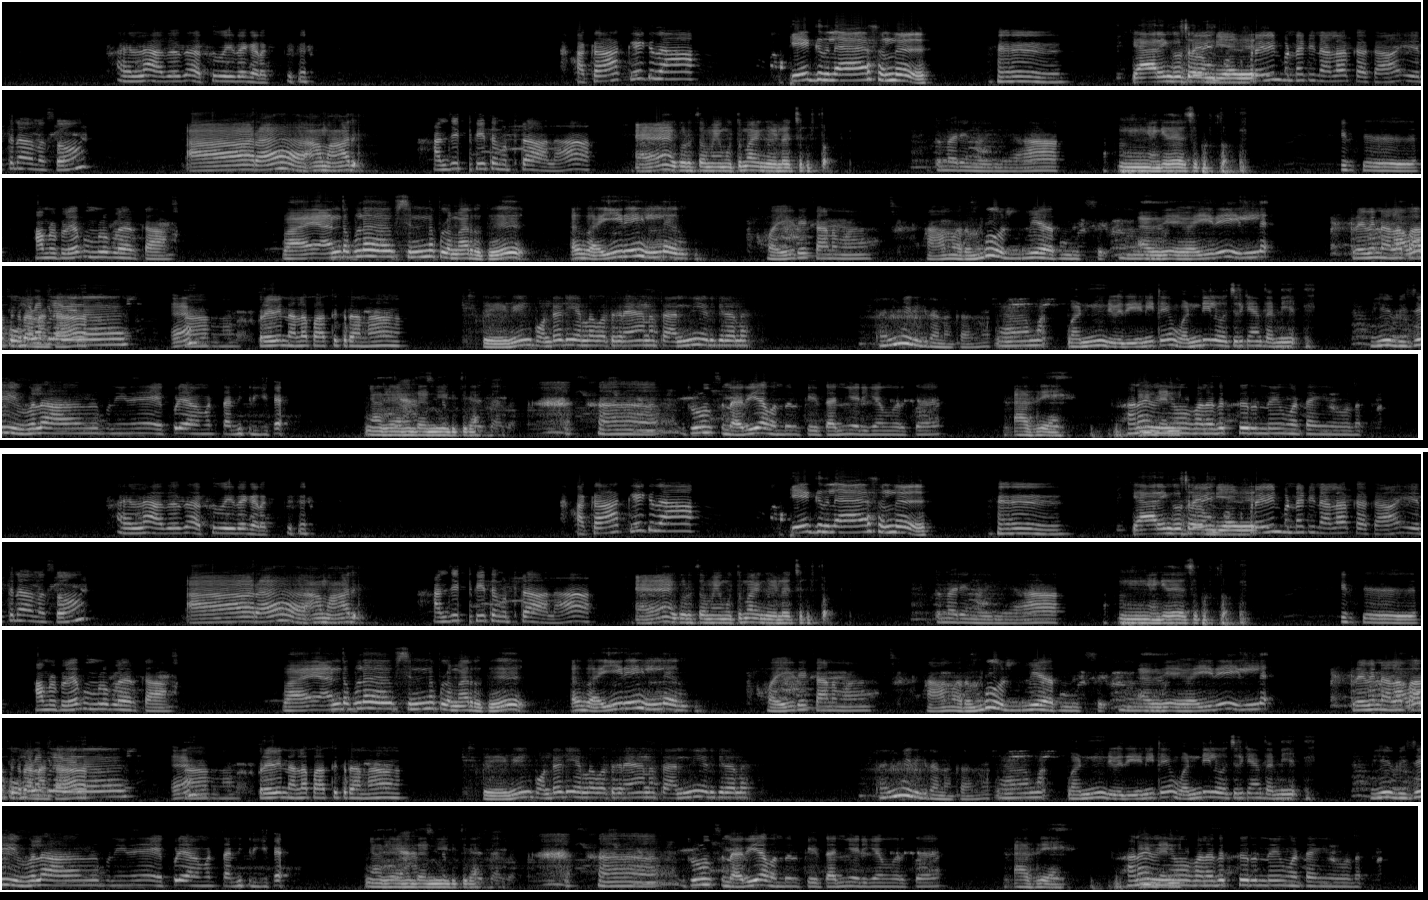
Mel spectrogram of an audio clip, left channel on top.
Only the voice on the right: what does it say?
அல்ல அதது அத்து போய்தா கெடக்கு அக்கா கேக்குதா
ம்
பிரவீன்
பிரவீன் பொண்டாட்டி நல்லா இருக்காக்கா எத்தனாவது மாசோ
அஞ்சுக்கு தீத்தோ குடுத்துட்டாகளா
முத்து மாரியம்மன் கோயில்லயா
தூ ஆம்பள புள்ளயா பொம்பள புள்ள இருக்கா
வயிரே காணமா ஆமா ரொம்ப ஒல்லியா இருந்துச்சு ம்
பிரவீன் நல்லா
பாத்துக்கறானாக்கா
ஆ பிரவீன் நல்லா பாத்துக்கறானா
தண்ணி அடிக்கிறானாக்கா
அய்ய விஜய் இவ்வள ஆது பண்ணனு எப்படி அவன் மட்டு தண்ணி குடிக்கிற
ஏ
அரசியல
பத்தி பேசாத ஆ ரூல்ஸ் நெறைய வந்திருக்கு தண்ணி அடிக்காம இருக்க
ஆனா
இவிங்க பல பேர் திருந்தவே மாட்டாங்கே போல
